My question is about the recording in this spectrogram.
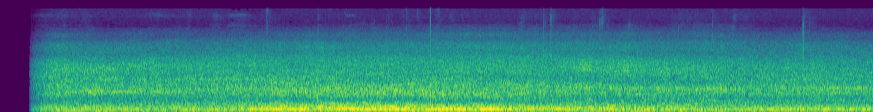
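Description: A vehicle engine running steadily with a low, even hum.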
